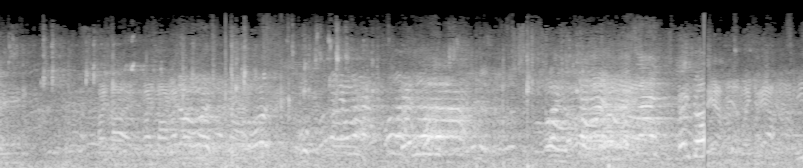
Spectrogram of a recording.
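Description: Young men shout excitedly outdoors.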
